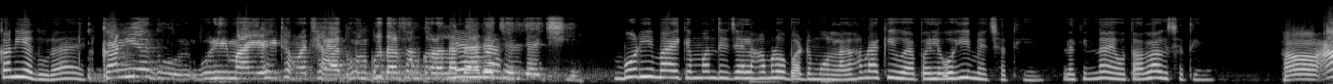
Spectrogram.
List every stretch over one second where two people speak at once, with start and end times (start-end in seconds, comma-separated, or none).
none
